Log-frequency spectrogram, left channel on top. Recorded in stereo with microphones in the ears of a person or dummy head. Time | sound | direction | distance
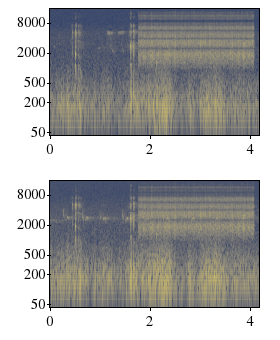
0.4 | chewing | 20° left (ahead or behind) | ?
1.8 | frying | 15° left (ahead or behind) | ?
